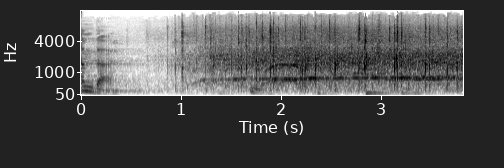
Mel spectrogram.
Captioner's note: audience applauding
